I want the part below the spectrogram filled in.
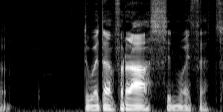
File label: "fras", Welsh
